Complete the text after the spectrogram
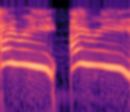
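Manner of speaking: very high squeak at the top of the range. Trying to sound like a bird, in a highest-pitch voice. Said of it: "if you do your highest pitch voice".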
